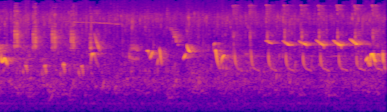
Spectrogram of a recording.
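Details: A Common Nightingale sings in Greek countryside, a rich, high, varied song of sharp chirps, quick trills and fast runs of repeated notes, with faint rushing water behind.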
